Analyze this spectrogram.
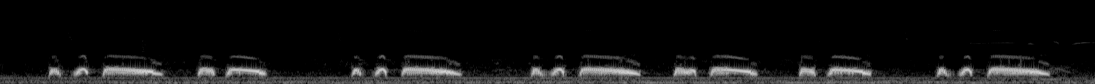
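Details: Low mellow cooing from a wild dove with dark-marked plumage: repeated phrases of two quick short notes and then a drawn-out falling coo, about seven phrases in eleven seconds, over a constant low hum.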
